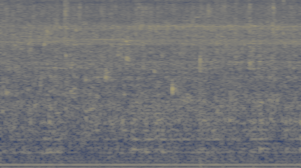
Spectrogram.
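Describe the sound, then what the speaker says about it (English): Water from an aquarium drip system trickling steadily into a fish tank in a fish room, a continuous soft splashing mixed with a constant low electrical hum. "I have a drip system in here to keep the water change automatic"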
